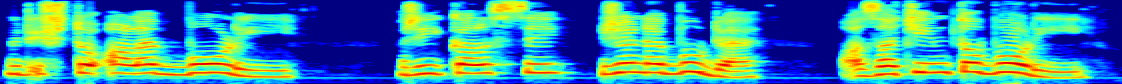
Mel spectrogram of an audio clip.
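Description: A woman's voice: fairly high pitch, expressive, no echo, clean studio sound. A woman voicing a clumsy, boastful little male shorty who yelps and whines about pain. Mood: whining. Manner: whiny, yelping, scared of pain.

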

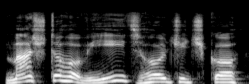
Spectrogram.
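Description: A man's voice: medium pitch, animated, a bit bright, no echo, studio quality, lightly acted. A man voicing a crude, brutish giant soldier with a coarse, bellowing delivery in a storybook reading.

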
